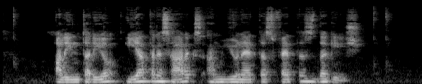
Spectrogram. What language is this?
Catalan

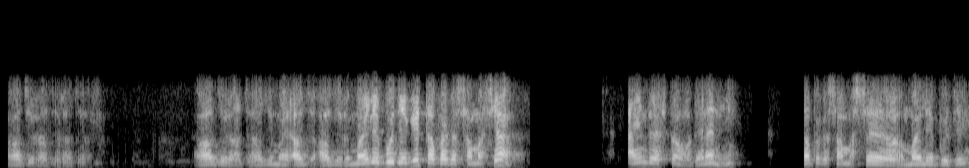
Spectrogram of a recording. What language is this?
Nepali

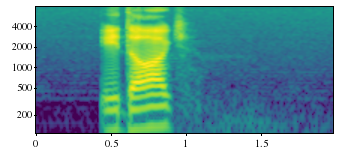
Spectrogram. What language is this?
Norwegian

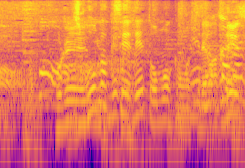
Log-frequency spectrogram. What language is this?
Japanese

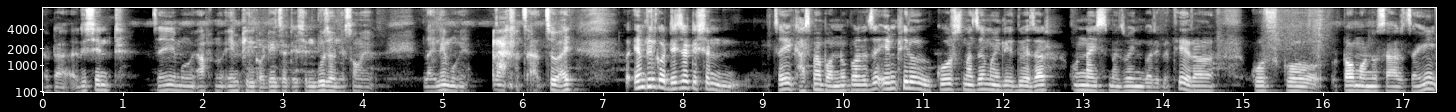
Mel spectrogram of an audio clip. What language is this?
Nepali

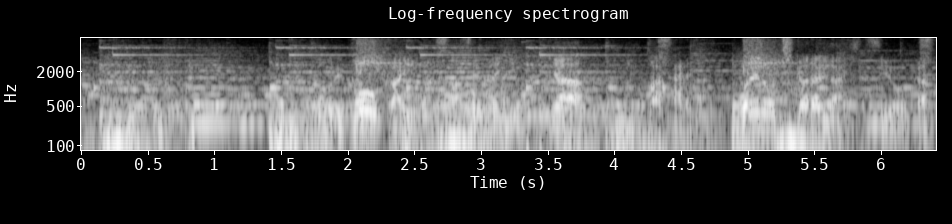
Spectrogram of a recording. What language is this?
Japanese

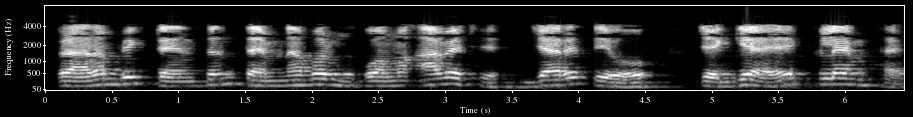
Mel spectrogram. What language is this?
Gujarati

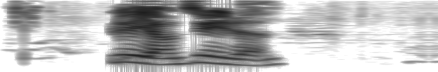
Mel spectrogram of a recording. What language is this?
Chinese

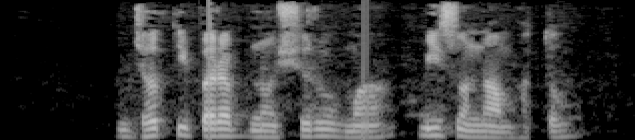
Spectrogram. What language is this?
Kachi Koli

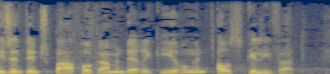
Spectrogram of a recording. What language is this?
German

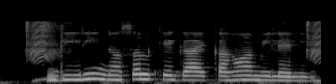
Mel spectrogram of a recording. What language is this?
Bhojpuri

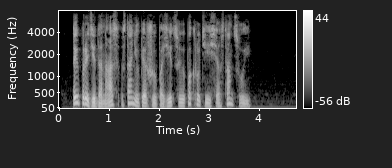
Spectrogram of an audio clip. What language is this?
Belarusian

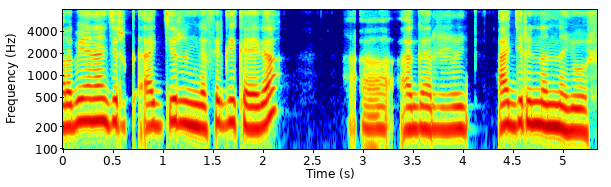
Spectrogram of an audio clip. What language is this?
Nobiin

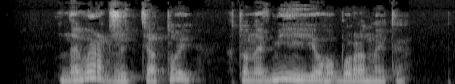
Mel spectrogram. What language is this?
Ukrainian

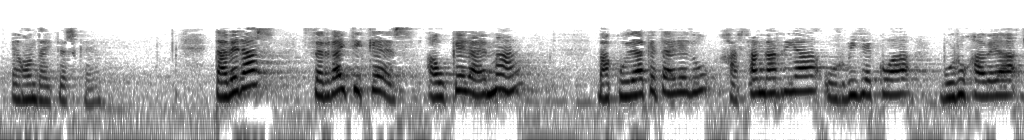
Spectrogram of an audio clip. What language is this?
Basque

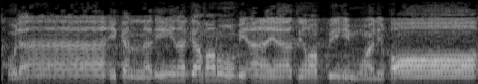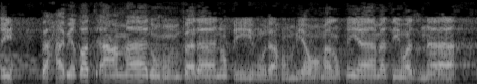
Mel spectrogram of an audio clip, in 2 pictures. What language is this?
Arabic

